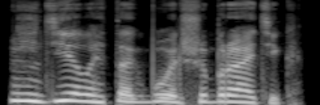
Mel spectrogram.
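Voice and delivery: high-pitched, lightly tearful plea; tearful little sister. A narrator's reading. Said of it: "всхлипнула сестрёнка".

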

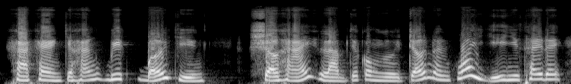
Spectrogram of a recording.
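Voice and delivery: ordinary delivery

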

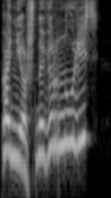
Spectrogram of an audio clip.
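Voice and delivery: loud, triumphant crowing; triumphant shout. Acted. King gloats to the court, loudly triumphant. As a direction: crow in triumph, pointing at the dish. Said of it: "закричал король с торжеством".

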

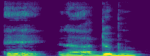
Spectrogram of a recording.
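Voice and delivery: high, loud, outraged command; indignant shout. Acted. The count, outraged, orders the whistling Lupin up. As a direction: snap him to his feet with outrage. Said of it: "d'un air indigné".

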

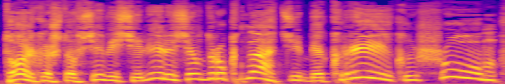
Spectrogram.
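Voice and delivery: high-pitched, alarmed exclaiming; astonished, pitch soaring at the end; startled exclamation. A narrator's reading. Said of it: "воскликнула она".

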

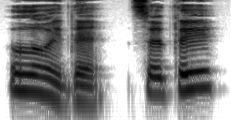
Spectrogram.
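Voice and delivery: high, strained, hopeful call; a ruined man's thin question; dying man. A narrator's reading. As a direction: reach out blindly with your voice. Dying man searching for Lloyd.

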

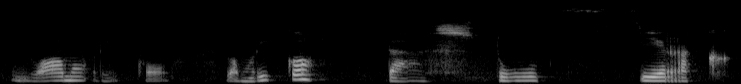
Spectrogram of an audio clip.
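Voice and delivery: slow, stumbling, word by word; halting reading aloud. Acted. Odino reading the Odyssey aloud, unpractised, slow and stumbling. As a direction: sound out each word, stopping and restarting. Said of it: "ma non ti sei esercitato per niente".

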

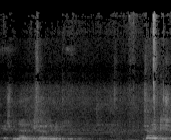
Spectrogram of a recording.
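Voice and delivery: hushed, puzzled question to oneself; puzzled aside. Real, not acted. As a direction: drop the volume and wonder about it. Muttered puzzled question, soft aside.

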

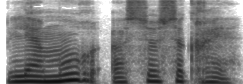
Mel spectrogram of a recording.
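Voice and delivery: slow, careful reading in French. A narrator's reading. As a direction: read out the French inscription slowly. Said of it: "Это по-французски". (медленно, по-французски)

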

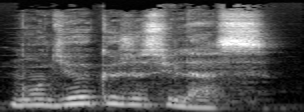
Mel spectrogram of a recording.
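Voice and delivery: weary exclamation. A narrator's reading. Clotilde exclaims to her mother, exhausted and dramatic. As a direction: sigh it out as a pampered lady. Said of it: "s'écria madame d'Eckmore".

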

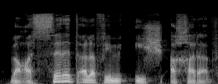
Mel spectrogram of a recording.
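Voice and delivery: ordinary delivery, nothing marked

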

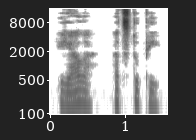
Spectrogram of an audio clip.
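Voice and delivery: barely voiced, very soft; mouthed words. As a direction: breathe it almost silently. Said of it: "одними губами произнёс Айдер".

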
